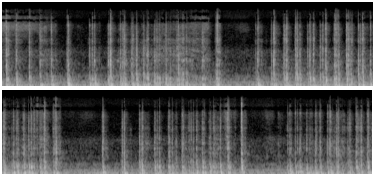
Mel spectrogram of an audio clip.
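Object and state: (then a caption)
Laminate kitchen countertop. Fingertips and short nails of both hands tap rapidly on a large, flat, solid grey laminate kitchen countertop. The taps are dense and dry, with dull low thuds and sharp bright clicks that die away almost instantly. They keep up a steady, uneven drumming pattern throughout.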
